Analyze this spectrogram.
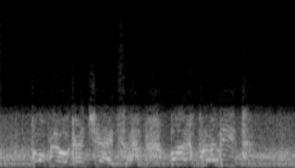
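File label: tank damaged, mood med, Russian; War Thunder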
